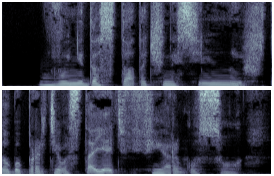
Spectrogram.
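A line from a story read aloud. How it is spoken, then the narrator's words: Rasped. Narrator (Russian): прохрипел сэр Кормак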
